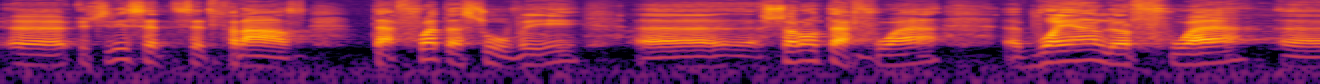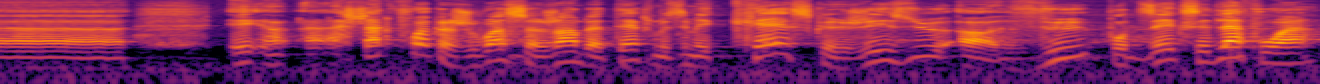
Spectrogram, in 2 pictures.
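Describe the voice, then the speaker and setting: A man with a Québécois French accent preaching a sermon as pastor, animated, with frequent fillers and restarts. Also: fairly high pitch. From Canada. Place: church.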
